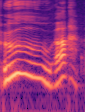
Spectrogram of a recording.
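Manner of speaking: high, loud, drawn-out oohing; mock crowd awe. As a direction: imitate a crowd gawking at a spectacle. Acts out the waiting crowd.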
